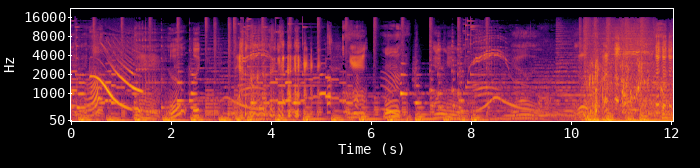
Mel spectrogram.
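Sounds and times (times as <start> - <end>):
cartoon background music: 0.0 - 12.0.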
